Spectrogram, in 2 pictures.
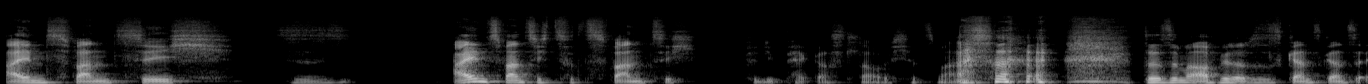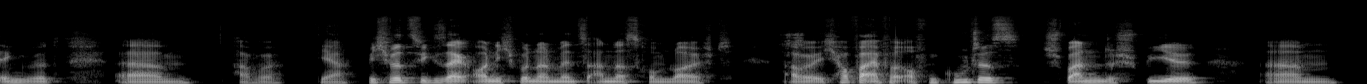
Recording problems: wrong speed and pitch; too slow and too low; 0.7 times normal speed
garbled, watery; slightly; nothing above 10 kHz

